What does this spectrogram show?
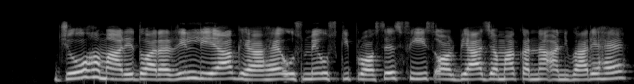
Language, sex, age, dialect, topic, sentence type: Hindi, female, 18-24, Garhwali, banking, question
